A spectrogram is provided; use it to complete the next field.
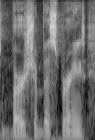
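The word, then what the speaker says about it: Beersheba Springs: And um it's spelled beers, but they really get mad at you if you but it's called it's Bura Springs.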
